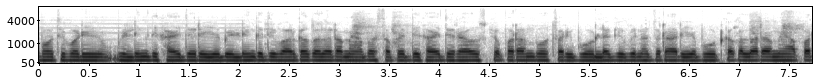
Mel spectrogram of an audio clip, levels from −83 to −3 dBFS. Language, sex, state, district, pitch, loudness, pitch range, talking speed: Hindi, male, Andhra Pradesh, Chittoor, 130 Hz, -18 LUFS, 130-135 Hz, 295 wpm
